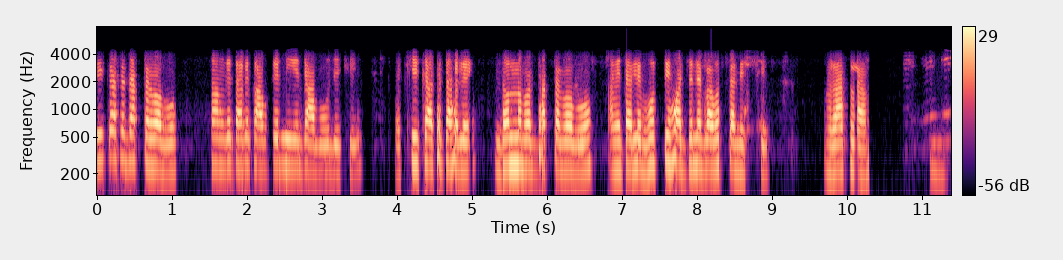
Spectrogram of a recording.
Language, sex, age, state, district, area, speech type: Bengali, female, 30-45, West Bengal, Murshidabad, rural, conversation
